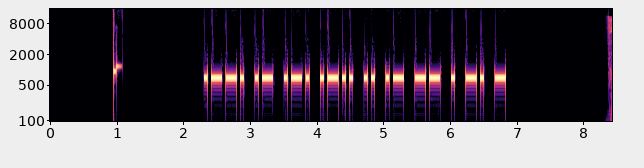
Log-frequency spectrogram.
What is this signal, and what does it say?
Morse code, heard as a keyed tone, about 21 wpm, 700 Hz. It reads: PARLIAMENT
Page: morse-code-ninja-practice-22wpm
